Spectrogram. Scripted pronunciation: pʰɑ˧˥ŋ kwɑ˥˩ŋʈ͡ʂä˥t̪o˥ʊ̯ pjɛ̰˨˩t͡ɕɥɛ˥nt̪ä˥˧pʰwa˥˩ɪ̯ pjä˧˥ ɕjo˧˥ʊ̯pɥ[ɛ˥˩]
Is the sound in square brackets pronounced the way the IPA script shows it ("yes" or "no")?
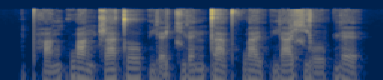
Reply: yes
